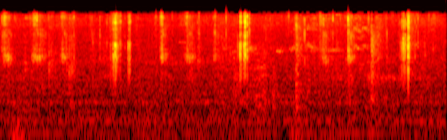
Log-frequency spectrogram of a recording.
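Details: Miss Diggit, a female prairie dog, noms on a graham cracker: sharp dry crunches and clicky bites burst out at irregular intervals over a soft low background hum.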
